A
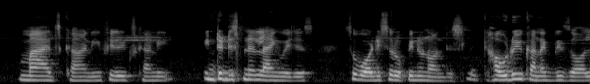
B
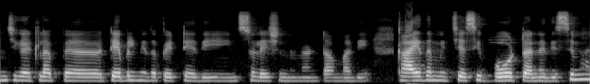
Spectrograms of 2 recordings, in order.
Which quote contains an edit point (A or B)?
B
